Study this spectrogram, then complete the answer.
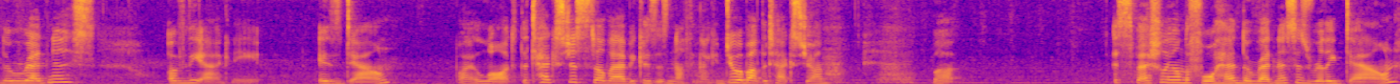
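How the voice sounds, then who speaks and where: With noticeable background noise behind her, a woman speaks at a moderate pace in a fairly high pitch with ordinary pitch variation and long, frequent pauses. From England, moved to Canada at five. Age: 20s. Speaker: beauty vlogger, student. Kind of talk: makeup tutorial. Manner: casual, hesitant with fillers.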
